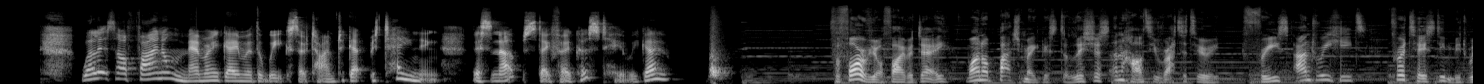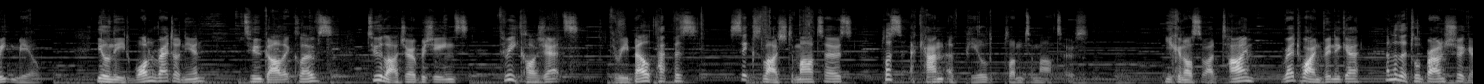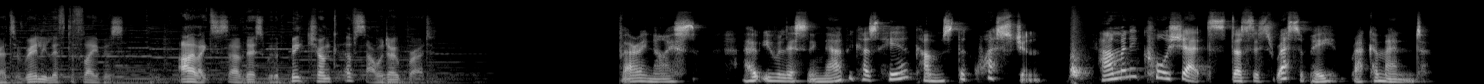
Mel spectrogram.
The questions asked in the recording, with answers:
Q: How many courgettes does this recipe recommend?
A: Well, the answer was 3 courgettes for this lovely ratatouille recipe.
